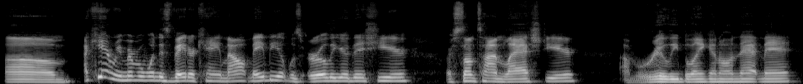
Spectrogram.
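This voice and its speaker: A man's voice: a little high, moderate pace, clear, resonant tone. A man vlogging a casual toy figure review, chatty and rambling, often restarting his sentences. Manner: chatty, rambling, self-correcting.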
